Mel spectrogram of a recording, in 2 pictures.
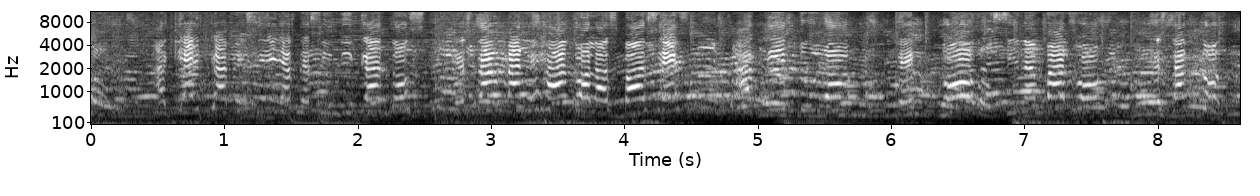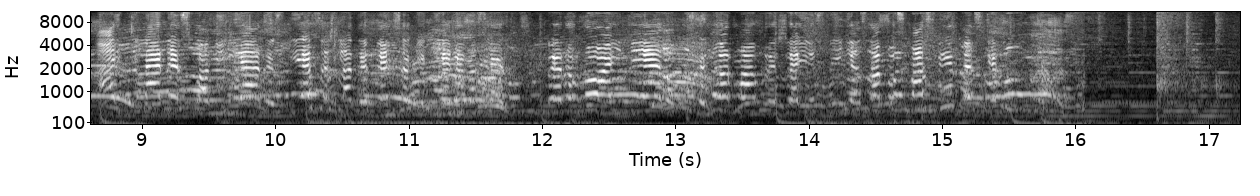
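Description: Several voices talking over one another in a heated verbal confrontation in a crowded room, with a woman's raised voice prominent.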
